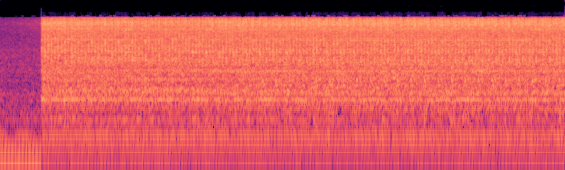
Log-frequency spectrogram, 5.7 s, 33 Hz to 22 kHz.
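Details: Saturn Ion four-cylinder petrol engine, first start after rebuild fixing a cylinder 4 misfire from a burnt head valve: catches and settles straight into a steady, pretty smooth idle with no misfire stumble; check engine light still on, cause unknown.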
